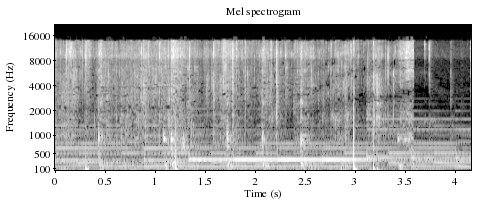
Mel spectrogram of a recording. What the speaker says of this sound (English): fry these a little bit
